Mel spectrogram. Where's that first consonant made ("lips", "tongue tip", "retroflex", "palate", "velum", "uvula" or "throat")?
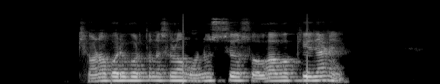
velum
